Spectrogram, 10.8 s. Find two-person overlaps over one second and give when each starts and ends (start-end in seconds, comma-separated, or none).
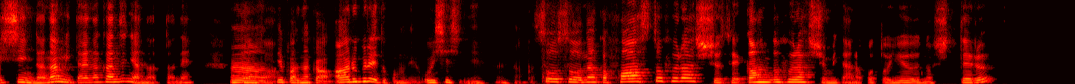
none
